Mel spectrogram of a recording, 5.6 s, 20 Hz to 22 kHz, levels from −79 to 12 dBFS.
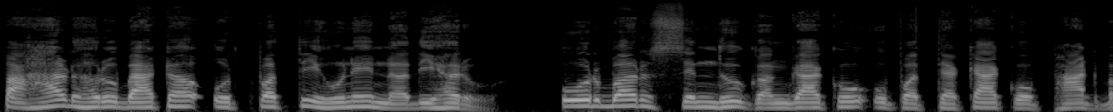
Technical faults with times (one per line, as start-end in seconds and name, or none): none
